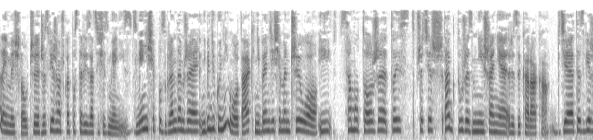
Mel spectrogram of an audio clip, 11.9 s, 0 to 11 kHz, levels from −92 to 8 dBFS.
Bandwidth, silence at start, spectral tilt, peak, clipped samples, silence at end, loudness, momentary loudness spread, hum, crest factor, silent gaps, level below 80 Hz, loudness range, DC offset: 8.8 kHz; 0 s; -4 dB/octave; -12 dBFS; under 0.1%; 0 s; -28 LUFS; 6 LU; none; 16 dB; none; -68 dBFS; 2 LU; under 0.1%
